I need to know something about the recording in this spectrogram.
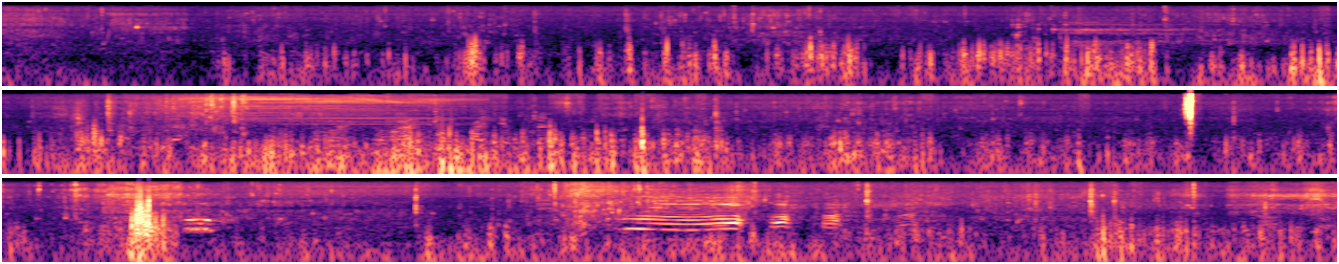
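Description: Wind buffeting the microphone over choppy sea water washing and slapping against a small wooden fishing boat, a rough low rumble that swells about halfway through. A single sharp knock sounds about fourteen seconds in.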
